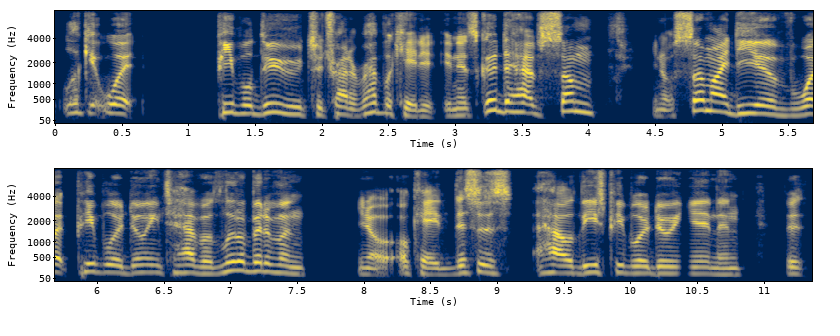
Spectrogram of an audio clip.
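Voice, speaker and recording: Thirties male podcast host, earnest coaching delivery, slightly high voice, dry close mic. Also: dry recording. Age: 30s. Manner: earnest, repetitive, speaks directly to listener. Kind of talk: solo podcast advice talk.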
